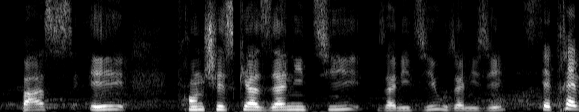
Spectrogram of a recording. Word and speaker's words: Pass: Donc je le rappelle, Associate Partner chez HR Pass, il faut le prononcer en anglais, donc Pass, et Francesca Zanizzi, C'est très bien.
